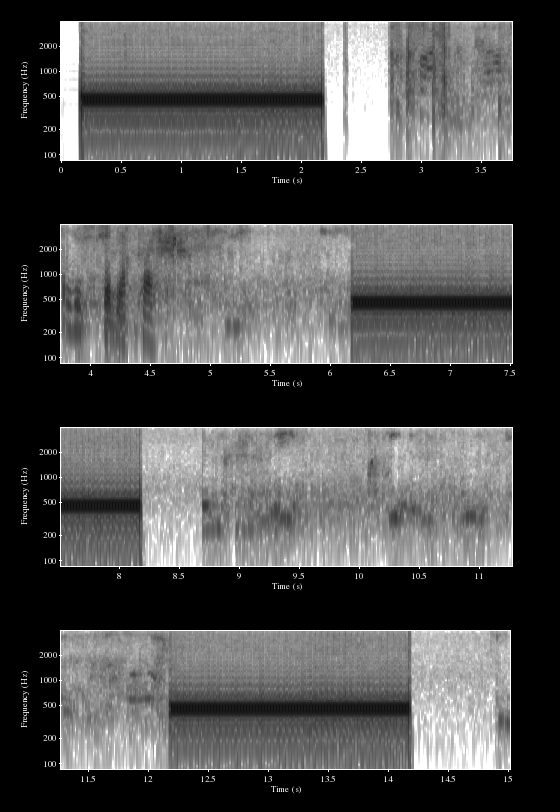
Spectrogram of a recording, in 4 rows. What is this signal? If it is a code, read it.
Ringback tone (North America), 440 + 480 Hz, with speech.
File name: out- - - - - .20533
